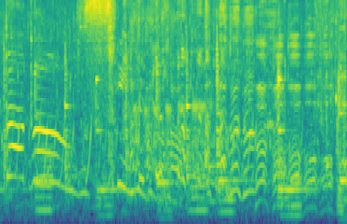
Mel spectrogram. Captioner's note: all laughing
